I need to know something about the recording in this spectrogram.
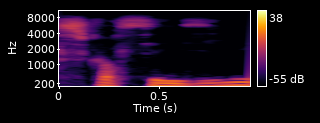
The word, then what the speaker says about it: Scorsese: de parler de de Scores. Alors je vais pas dire Scorisie, il y en a qui le prononcent comme ça. Moi, je le dis à ma façon.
